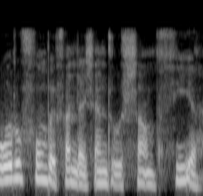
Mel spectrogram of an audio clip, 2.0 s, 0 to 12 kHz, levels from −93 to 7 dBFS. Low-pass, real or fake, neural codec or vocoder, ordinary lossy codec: 7.2 kHz; fake; codec, 16 kHz, 4 kbps, FunCodec, trained on LibriTTS, 50 frames a second; none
